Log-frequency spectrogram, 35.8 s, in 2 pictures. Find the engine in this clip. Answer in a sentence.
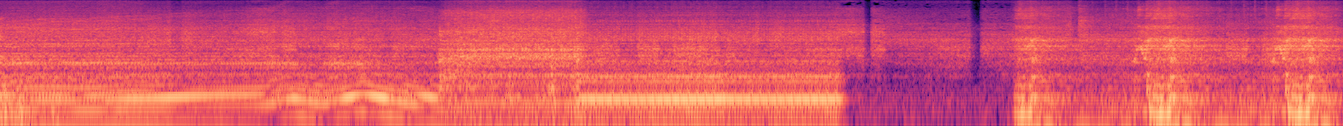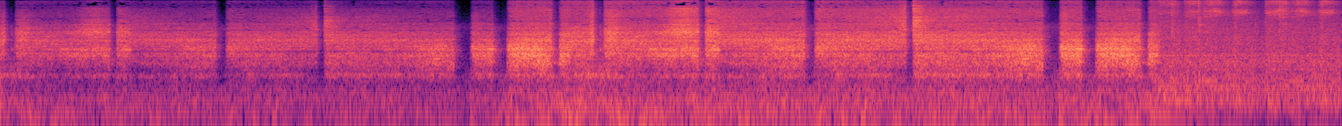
The engine can be heard from 0.0 to 11.3 s and from 13.5 to 17.9 s.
